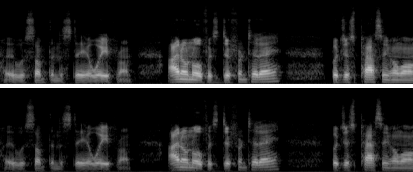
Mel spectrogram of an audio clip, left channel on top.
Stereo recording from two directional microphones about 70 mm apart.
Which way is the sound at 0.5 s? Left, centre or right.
Left.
